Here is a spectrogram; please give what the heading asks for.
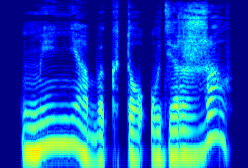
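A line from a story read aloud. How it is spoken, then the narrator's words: Groaned. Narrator (Russian): простонал Дамер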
